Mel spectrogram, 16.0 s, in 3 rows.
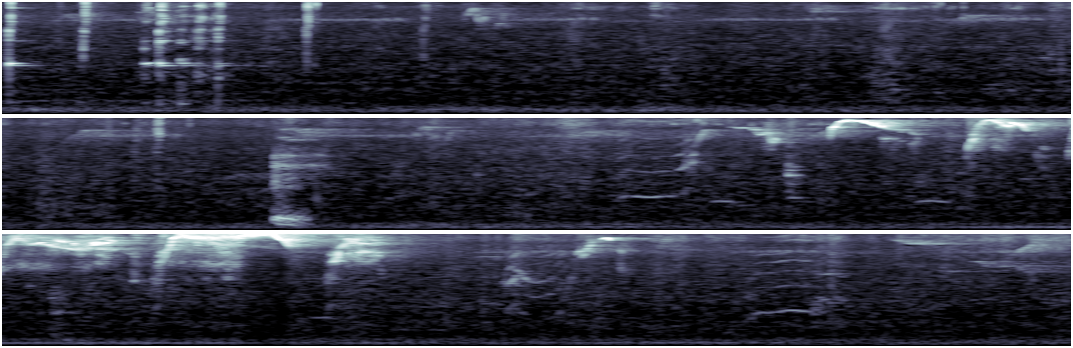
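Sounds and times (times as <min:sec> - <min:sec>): bird chirping: 0:08.2 - 0:16.0.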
